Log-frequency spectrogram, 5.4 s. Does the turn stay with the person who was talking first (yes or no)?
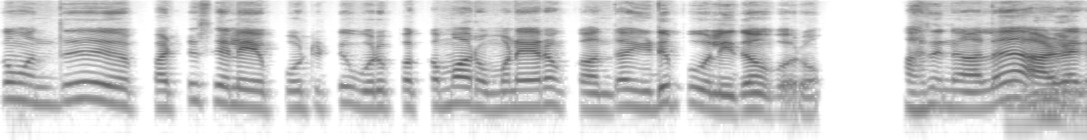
yes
